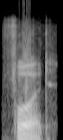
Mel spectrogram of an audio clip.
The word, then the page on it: foot: American English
